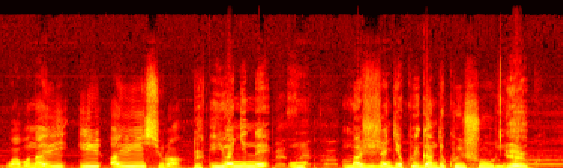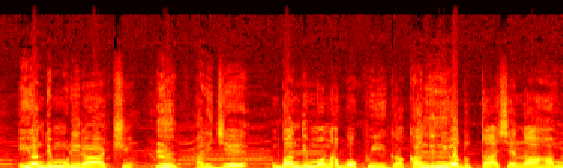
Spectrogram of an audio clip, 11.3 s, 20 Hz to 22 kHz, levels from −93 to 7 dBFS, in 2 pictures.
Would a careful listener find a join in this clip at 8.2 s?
no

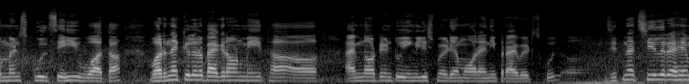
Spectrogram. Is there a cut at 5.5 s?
yes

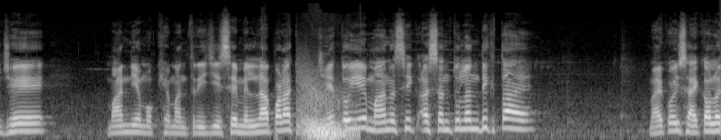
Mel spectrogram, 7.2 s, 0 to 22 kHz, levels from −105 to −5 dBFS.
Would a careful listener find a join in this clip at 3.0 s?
yes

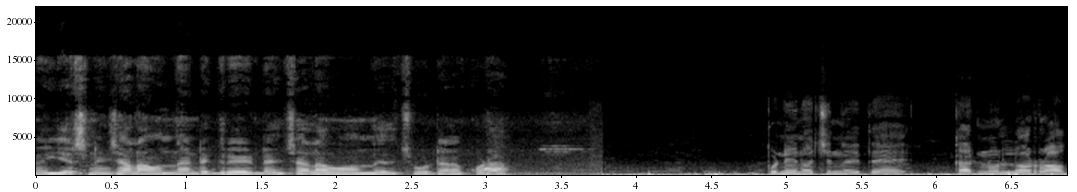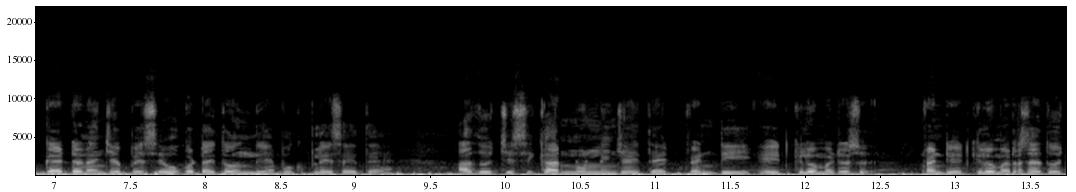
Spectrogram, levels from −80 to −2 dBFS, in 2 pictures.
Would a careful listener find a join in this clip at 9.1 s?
no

